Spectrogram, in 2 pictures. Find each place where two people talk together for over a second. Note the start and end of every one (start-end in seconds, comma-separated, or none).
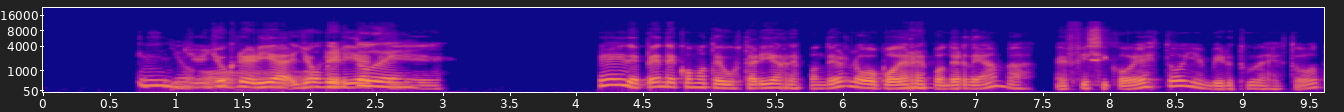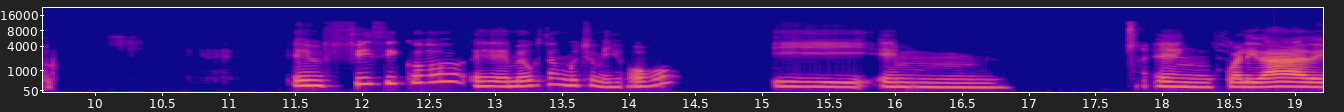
0.7-2.9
